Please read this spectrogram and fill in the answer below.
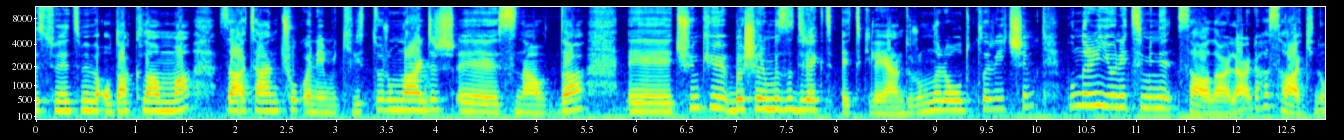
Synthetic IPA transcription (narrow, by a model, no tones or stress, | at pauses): ɛsjønet̪ʰmɛvɛʔo̞d̪aklˠanma | z̥a̰ːt̪ʰænt͡ʃʰo̞kø̞nɛmlʲicʰilʲit̪̚d̪uɾumlˠaɾd̪ɯɾ̥ɛsɯnavd̪aɛːt͡ʃʰyɲcʰybaʃaɾɯmɯzɯd̪iɾɛc̚t̪ʰɛt̪cʰilʲe̞jænd̪uɾumlˠaɾo̞lˠd̪uklˠaɾɯit͡ʃʰin | bunlˠaɾɯnjø̞ne̞t̪ʰiminisaːlˠaɾlˠa̰ɾd̪aɦasaːcʰi̥no̰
